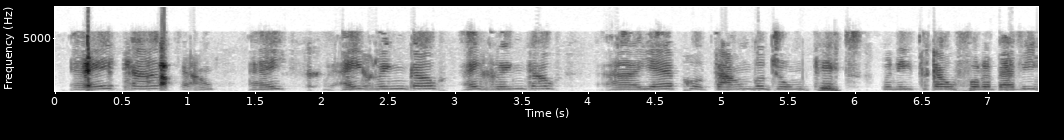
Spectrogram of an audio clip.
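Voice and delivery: put-on very loud, high, belted Liverpool accent. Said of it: "That's how they talk like".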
